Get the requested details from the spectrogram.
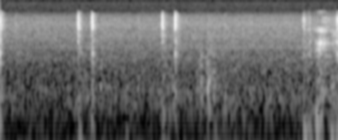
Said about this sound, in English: Now, if I do a quick Google search, which I'm going to do, I'm going to do that now.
